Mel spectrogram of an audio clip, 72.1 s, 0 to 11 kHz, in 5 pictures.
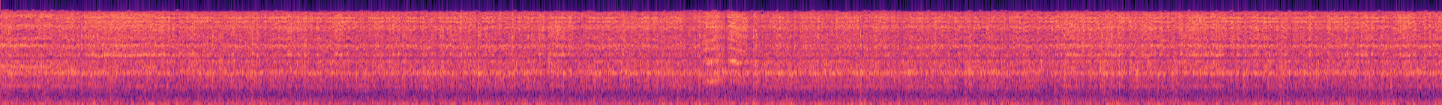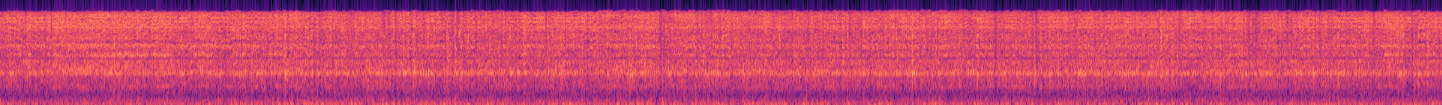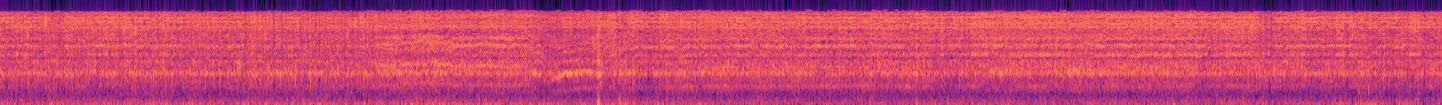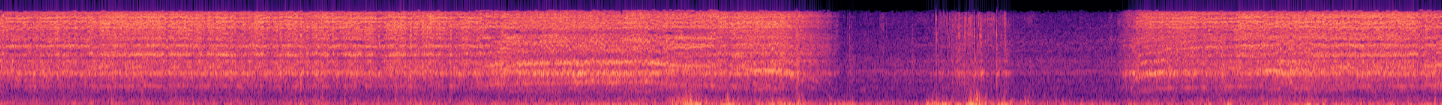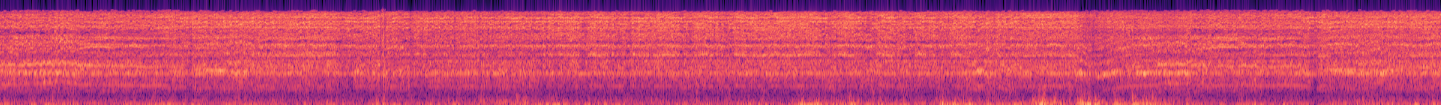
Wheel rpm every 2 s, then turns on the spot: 160, 160, 160, 170, 160, 160, 160, 160, 160, 160, 160, 160, 160, 160, 160, 160, 160, 140, 160, 160, 160, 160, 160, 160, 160, 110, 0, 90, 160, 160, 160, 160, 160, 160, 150, 160.
none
